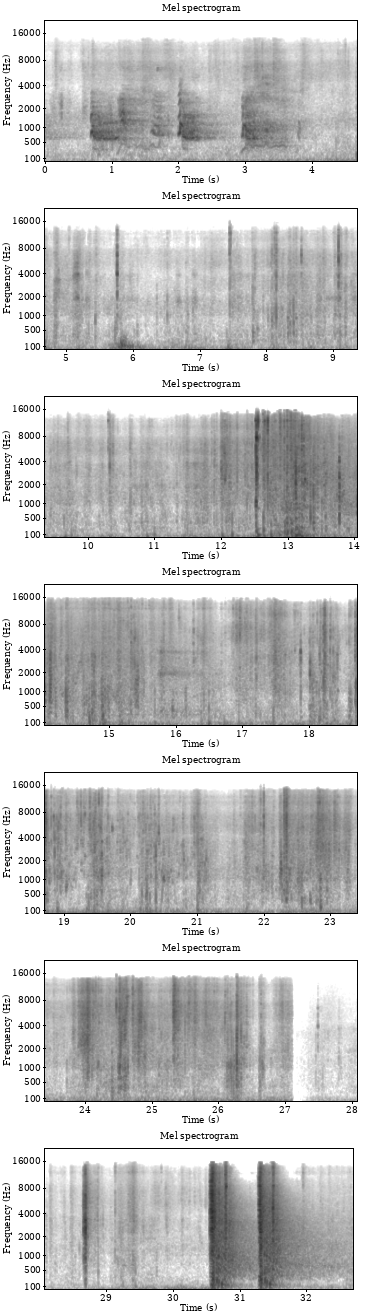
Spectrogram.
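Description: Footsteps crunching irregularly through dry leaf litter and brush, with beagles baying in the first few seconds. The sound drops out briefly near the end.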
